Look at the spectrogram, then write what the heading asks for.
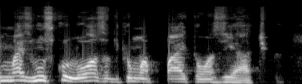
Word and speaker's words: pythons: já na Ásia e na África existem as pythons e se escreve p y t h o n s pythons nós podemos dizer em português pitons mas o correto a pronúncia Python e o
